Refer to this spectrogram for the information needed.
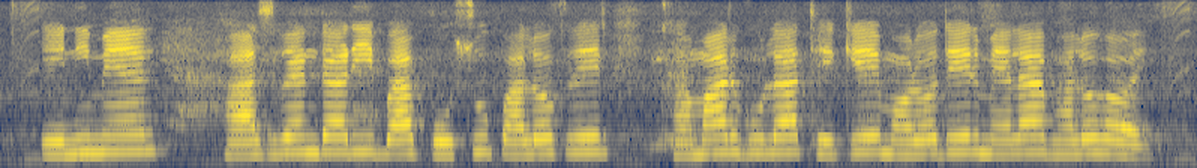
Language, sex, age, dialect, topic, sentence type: Bengali, female, 18-24, Jharkhandi, agriculture, statement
